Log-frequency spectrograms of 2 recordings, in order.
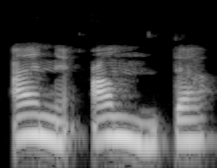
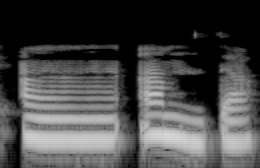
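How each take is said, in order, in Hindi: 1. n साफ़ कहा गया है, नाक में खींचे बिना। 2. n छुपा हुआ है और नाक में खिंचा हुआ है। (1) "नून साकिन की आवाज़ वाज़े निकली" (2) "अगर यहाँ पर गुन्ना होता ... आवाज़ को थोड़ी देर के लिए नाक में छुपाते"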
